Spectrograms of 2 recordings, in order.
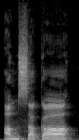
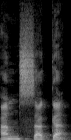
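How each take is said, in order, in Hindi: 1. आख़िरी स्वर लंबा खींचा जाता है। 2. आख़िरी स्वर छोटा ही रहता है। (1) "अम सा का नहीं पढ़ेंगे" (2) "इसको स्ट्रेच नहीं करेंगे"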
